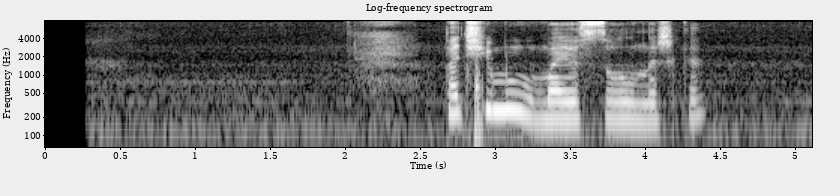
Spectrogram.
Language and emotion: Russian, positive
